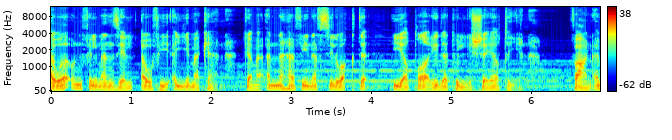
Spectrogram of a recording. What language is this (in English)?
Arabic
